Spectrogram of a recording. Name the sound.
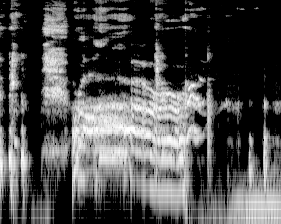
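dog howling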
